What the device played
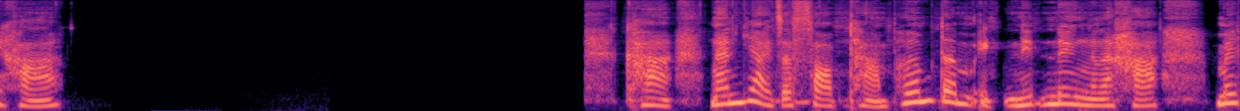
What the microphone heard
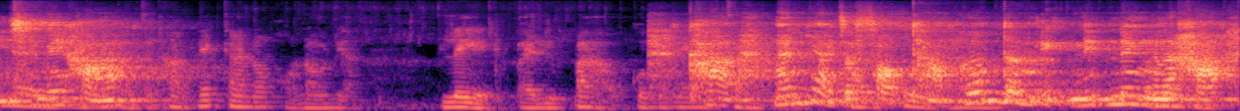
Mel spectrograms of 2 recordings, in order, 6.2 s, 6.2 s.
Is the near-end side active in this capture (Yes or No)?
Yes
